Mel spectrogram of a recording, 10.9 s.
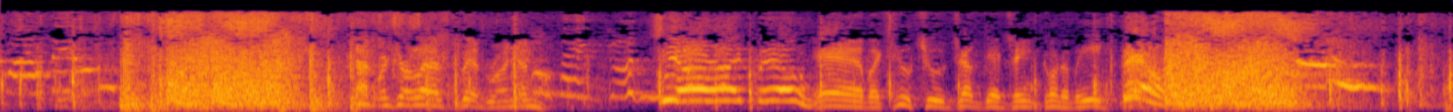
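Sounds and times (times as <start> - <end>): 
gunshot in a radio drama: 0.9 - 2.6, 8.6 - 10.0
speech: 2.8 - 4.3, 5.0 - 9.8.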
